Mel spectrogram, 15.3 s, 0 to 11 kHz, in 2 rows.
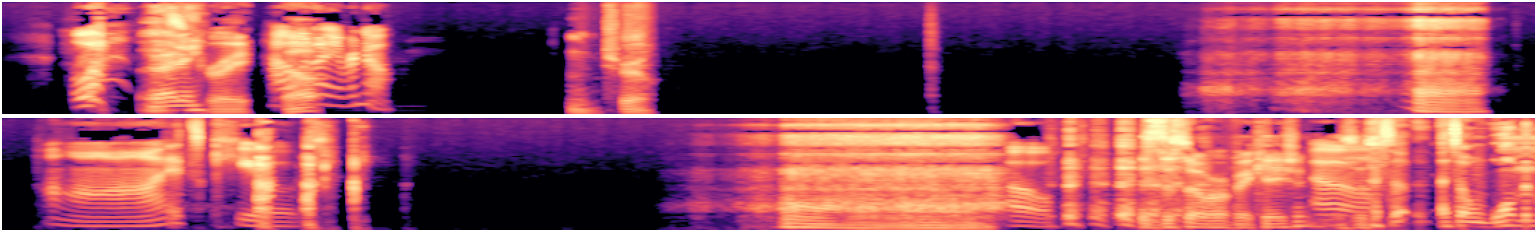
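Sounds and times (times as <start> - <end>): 
speech: 0.4 - 2.1, 2.9 - 3.4, 8.6 - 9.6, 11.6 - 15.3
small soft snores: 6.0 - 7.5, 11.0 - 13.7
laughter: 8.9 - 9.7, 12.8 - 15.1.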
